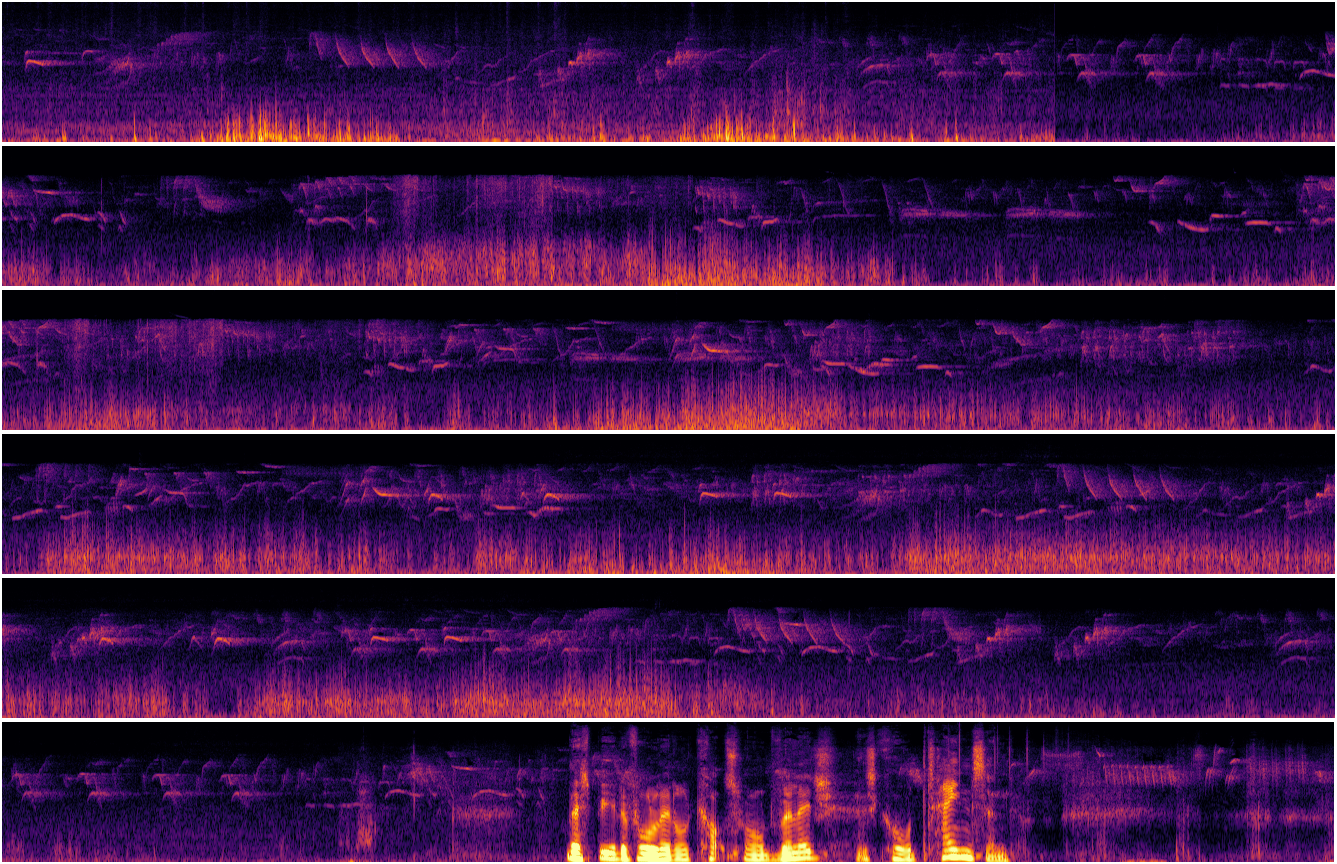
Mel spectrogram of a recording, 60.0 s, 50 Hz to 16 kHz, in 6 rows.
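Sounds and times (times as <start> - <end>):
low rushing noise: 0.0 - 7.9
songbirds singing and chirping: 0.0 - 59.9.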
